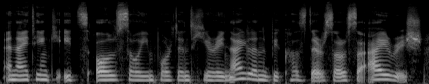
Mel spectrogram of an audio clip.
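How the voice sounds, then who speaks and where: A woman in her thirties with a Polish accent, explaining her views calmly as a guest on a talk show. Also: mid-range voice, a little fast, gravelly. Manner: thoughtful, explanatory, frequent "like" and "you know". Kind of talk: casual interview talk.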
